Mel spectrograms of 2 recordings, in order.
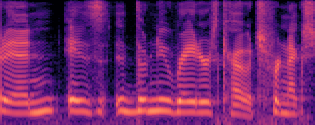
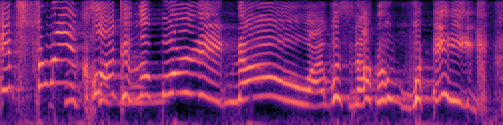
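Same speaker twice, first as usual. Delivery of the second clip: high, exasperated mimicry; mock him protesting the hour; mock annoyed husband; 13 semitones higher than usual. Imitating Daryl scolding her at three in the morning, high and exasperated. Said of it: "He's like".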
